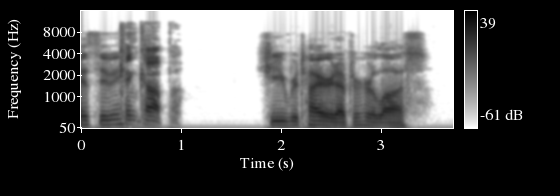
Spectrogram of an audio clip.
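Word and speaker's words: Kankaanpää: I forgot to mention this in the Invicta talk, but, former Invicta champion Katja Kanapa? Is that how you say it, Stevie? Kankapa.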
